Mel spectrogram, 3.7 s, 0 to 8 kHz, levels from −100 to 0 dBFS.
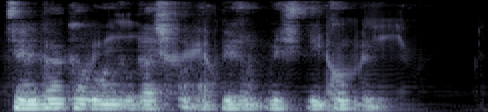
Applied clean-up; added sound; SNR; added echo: neural mask model DeepFilterNet 3.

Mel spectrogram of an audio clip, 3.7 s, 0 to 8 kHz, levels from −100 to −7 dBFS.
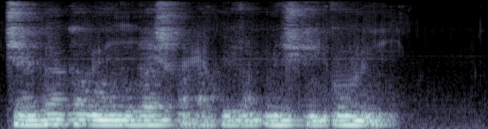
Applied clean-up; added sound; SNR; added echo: neural separator model SepFormer DNS4.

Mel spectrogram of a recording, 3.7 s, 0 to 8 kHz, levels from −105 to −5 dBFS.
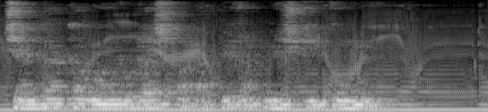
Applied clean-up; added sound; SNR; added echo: none; Musical instrument; 9 dB; reverberation time 0.6 s.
